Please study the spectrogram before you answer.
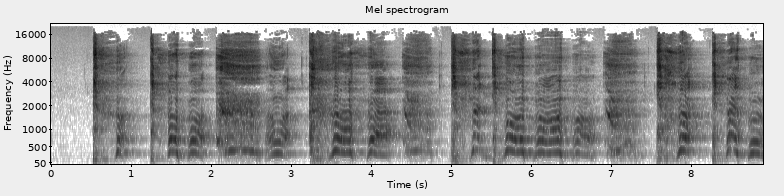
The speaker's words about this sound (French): Les pleurs vont se mélanger à la toux.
